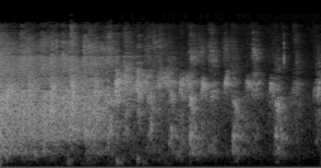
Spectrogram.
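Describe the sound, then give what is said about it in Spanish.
Steady applause from an audience for someone's birthday, a dense wash of many hands clapping that holds strong before thinning into scattered individual claps toward the end. “¿Le podemos dar un fuerte aplauso?”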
